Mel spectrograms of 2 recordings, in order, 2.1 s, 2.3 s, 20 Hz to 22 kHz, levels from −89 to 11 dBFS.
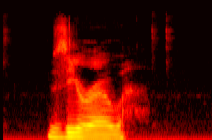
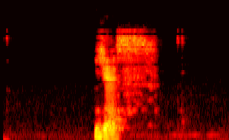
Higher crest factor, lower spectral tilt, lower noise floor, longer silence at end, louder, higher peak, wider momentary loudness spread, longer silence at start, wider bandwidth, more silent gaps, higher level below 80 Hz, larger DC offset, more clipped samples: second, 16 dB vs 22 dB; first, -6.5 dB/octave vs -3.5 dB/octave; second, -55 dBFS vs -69 dBFS; about the same, 0.85 s vs 0.75 s; second, -21 LUFS vs -18 LUFS; second, -8 dBFS vs -2 dBFS; first, 18 LU vs 14 LU; second, 0.45 s vs 0.95 s; first, 13 kHz vs 9.6 kHz; neither; first, -52 dBFS vs -58 dBFS; neither; neither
